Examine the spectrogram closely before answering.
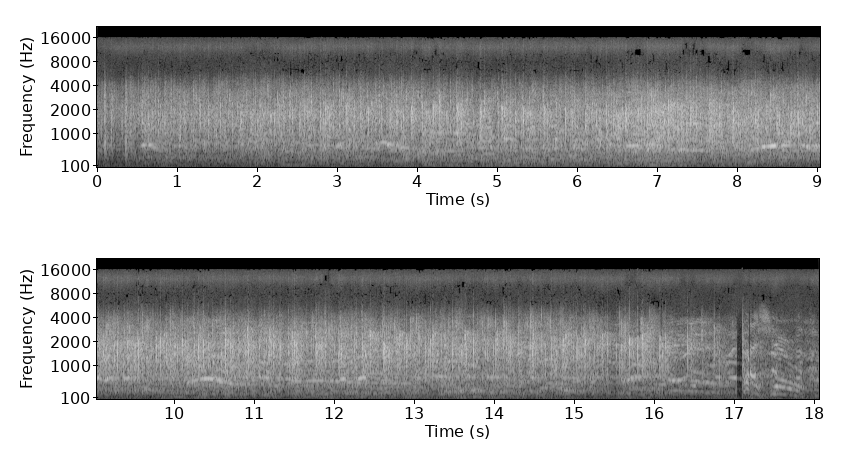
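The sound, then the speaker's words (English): A church audience clapping along in a steady rhythmic beat, dense and loud, mixed with crowd voices and shouting throughout. “Come on, have him a clap.”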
